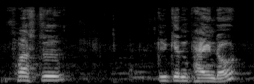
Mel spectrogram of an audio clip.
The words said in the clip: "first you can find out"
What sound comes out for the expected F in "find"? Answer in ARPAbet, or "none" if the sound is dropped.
P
